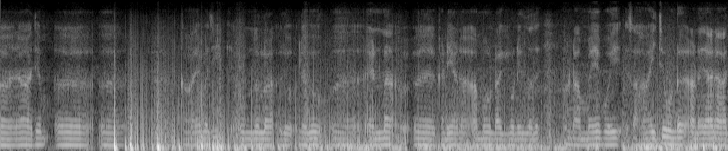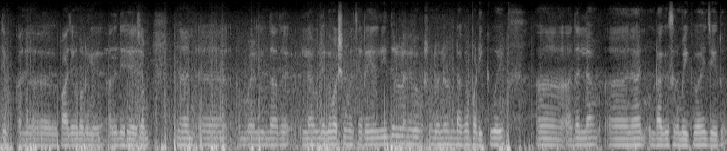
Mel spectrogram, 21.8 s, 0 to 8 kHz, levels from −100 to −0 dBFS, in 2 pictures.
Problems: background sounds at intervals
